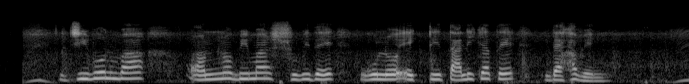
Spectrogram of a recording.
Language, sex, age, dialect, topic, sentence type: Bengali, female, 25-30, Northern/Varendri, banking, question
